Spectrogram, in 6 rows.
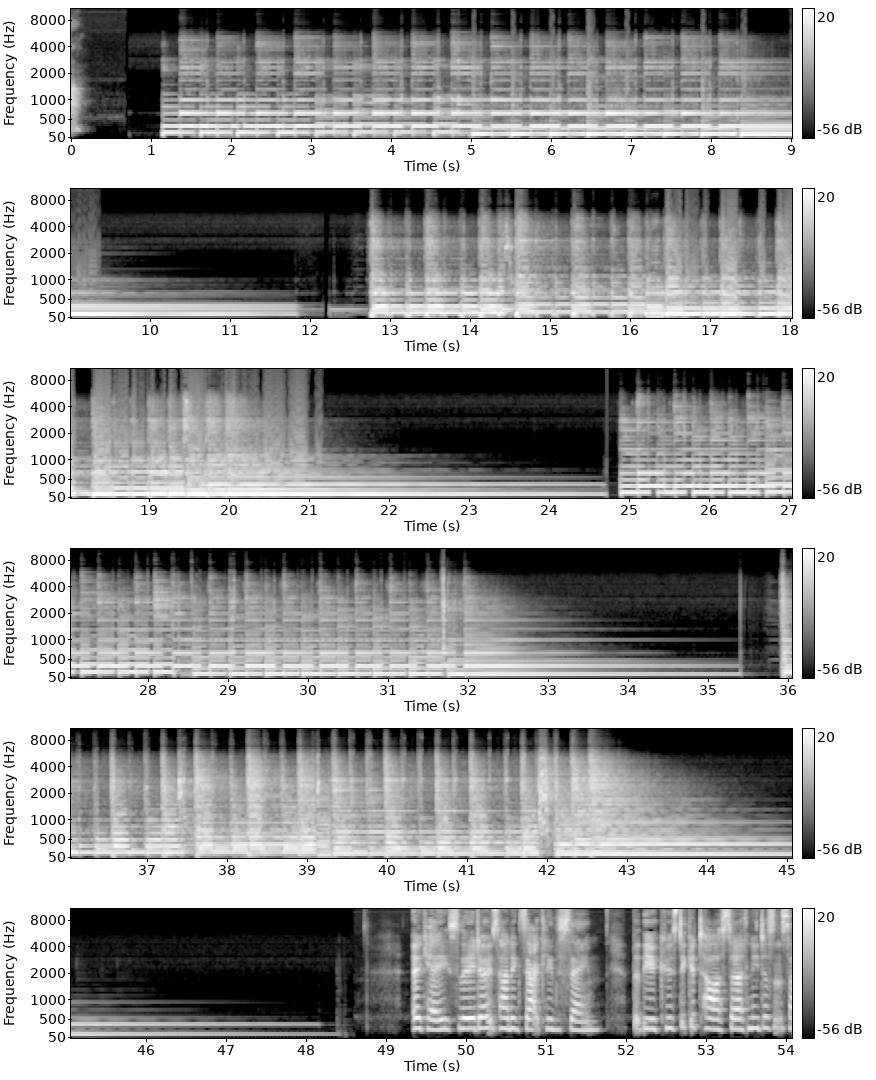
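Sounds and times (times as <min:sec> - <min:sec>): acoustic guitar through amp: 0:01.2 - 0:48.5
distorted electric guitar chords: 0:01.2 - 0:48.6.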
